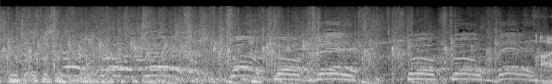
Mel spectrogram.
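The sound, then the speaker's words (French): Crowd applause and cheering from an audience thanking a performer, sustained clapping and crowd noise beneath loud talking voices. “Applaudissez que Kokobé.”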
